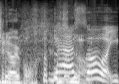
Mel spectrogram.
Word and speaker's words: Chernobyl: Because Chinobio. Chernobyl. You're making me say it wrong, like Chinobio. It's Chernobyl.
